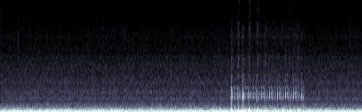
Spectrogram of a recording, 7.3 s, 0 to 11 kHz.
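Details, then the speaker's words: BMW E60 electric water pump bench-tested dry on 12 V at pins 1 and 3 with pin 4 ground: low steady hum that rarely ramps up, brief higher whir midway; pump motor struggles to spin up, pump judged bad. "well having trouble getting it it'll ramp up sometimes there we go so not sound in the greatest definitely an issue with the pump yeah it's dry but it's shot anyway"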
